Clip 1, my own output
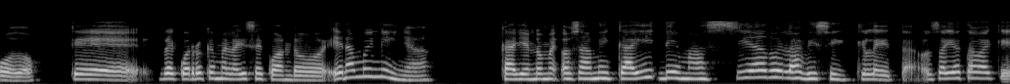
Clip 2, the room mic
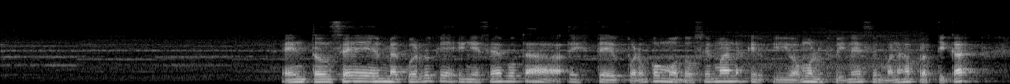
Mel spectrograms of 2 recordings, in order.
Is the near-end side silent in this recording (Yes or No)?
No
